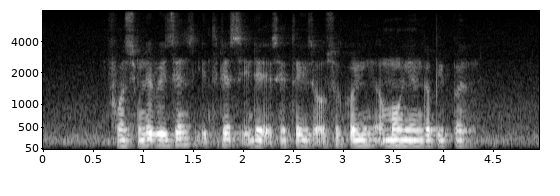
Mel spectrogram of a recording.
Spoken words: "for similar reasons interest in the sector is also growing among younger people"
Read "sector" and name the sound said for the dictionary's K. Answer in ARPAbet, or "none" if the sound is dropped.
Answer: none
